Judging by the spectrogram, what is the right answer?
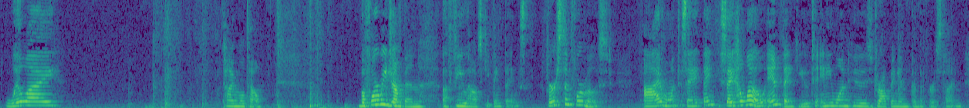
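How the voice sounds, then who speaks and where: A woman from South Carolina with a Southern accent, hosting her own channel and talking casually to camera about a book she read, partly reading from a script. She is chatty and earnest, and slows down to enunciate. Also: a little high, a little hiss or hum. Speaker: channel host, book reviewer.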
